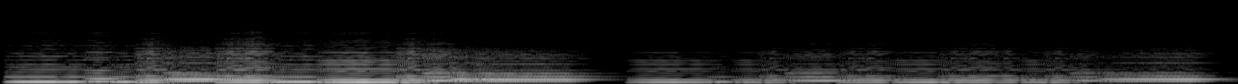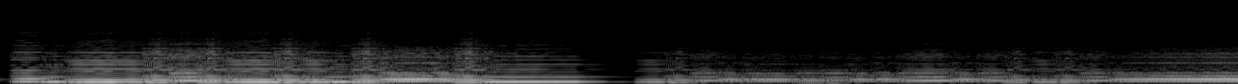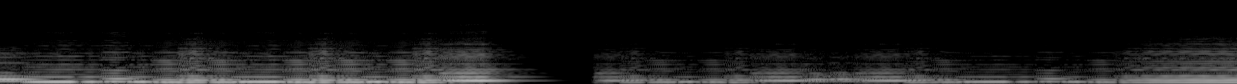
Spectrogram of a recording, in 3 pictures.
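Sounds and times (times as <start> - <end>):
string bass: 0.0 - 30.0, 30.7 - 37.1.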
